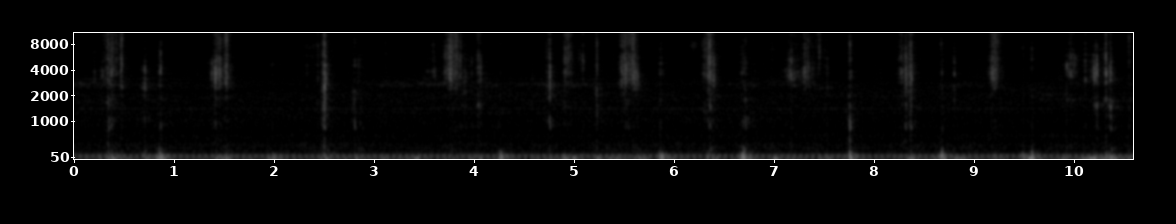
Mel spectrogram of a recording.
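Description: A table tennis paddle with a solid wooden blade and red sticky rubber facing is held in both hands while fingertips tap on the rubber and pull off its tacky surface. Quiet, irregular sticky clicks and bright peeling crackles sound throughout, each dying away instantly over a steady low hum.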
